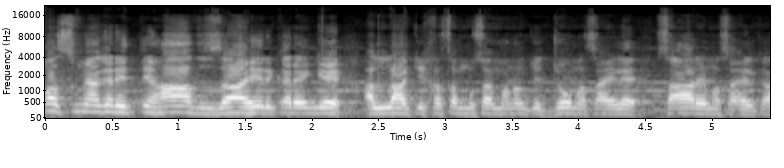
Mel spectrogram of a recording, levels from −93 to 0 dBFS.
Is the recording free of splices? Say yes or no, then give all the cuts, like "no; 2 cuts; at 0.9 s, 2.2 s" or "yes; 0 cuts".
yes; 0 cuts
